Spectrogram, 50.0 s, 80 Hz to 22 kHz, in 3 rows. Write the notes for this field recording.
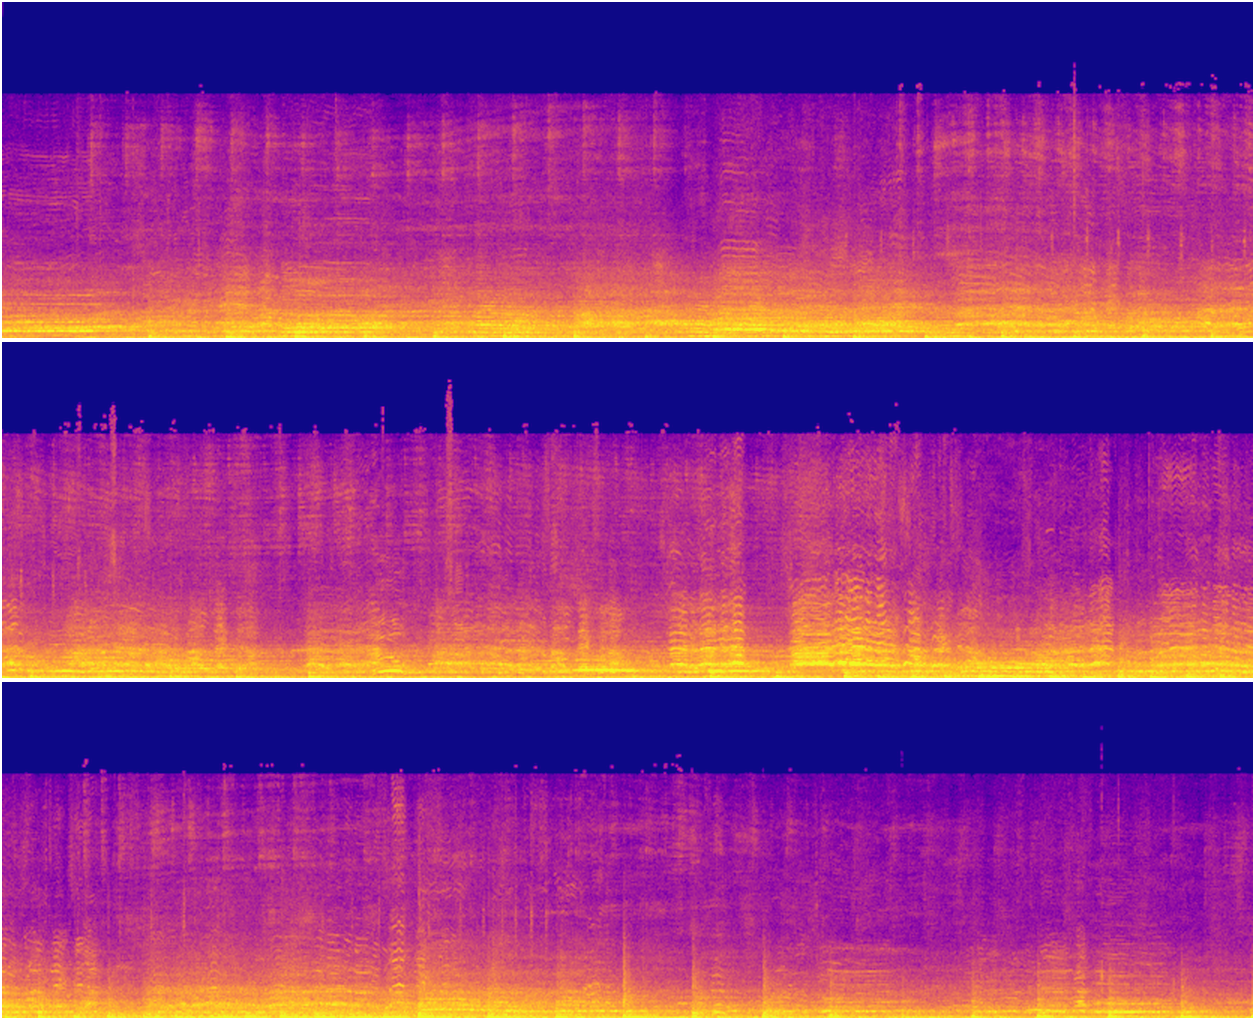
Extremely loud shoutings from scouts, at the end of a very big race called K8strax.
